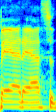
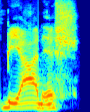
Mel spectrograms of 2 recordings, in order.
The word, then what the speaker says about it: Biadasz: I finally learned how to say his name. It's not badass. It's not whatever. It's Biadasz.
